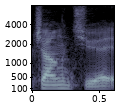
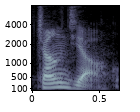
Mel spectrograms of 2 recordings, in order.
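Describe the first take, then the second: First: The second syllable is said as 'jue'. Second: The second syllable is said as 'jiao'. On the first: This is the older reading of the character. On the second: This is the usual modern reading of the name.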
